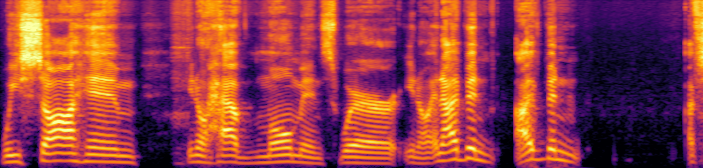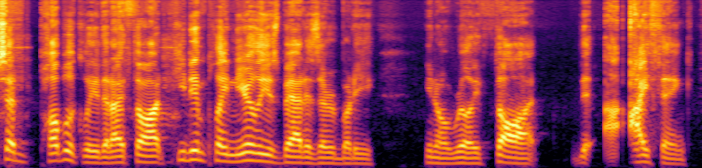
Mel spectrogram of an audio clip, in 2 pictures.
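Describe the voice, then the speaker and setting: A man's voice: mid-range voice, normal speed, fairly bright tone, no room sound, clean studio sound. Chatty man hosting a sports podcast. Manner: chatty, many fillers and restarts. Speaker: podcast co-host. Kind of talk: casual sports talk show.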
